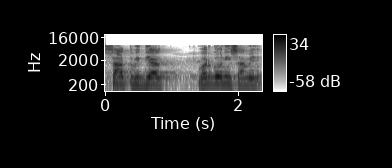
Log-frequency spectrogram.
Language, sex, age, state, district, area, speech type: Gujarati, male, 45-60, Gujarat, Amreli, rural, spontaneous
